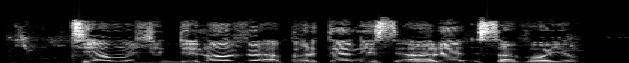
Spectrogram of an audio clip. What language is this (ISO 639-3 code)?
epo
